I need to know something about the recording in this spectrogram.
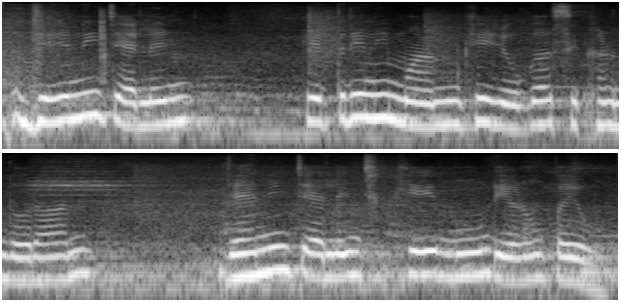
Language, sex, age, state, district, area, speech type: Sindhi, female, 45-60, Delhi, South Delhi, urban, spontaneous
